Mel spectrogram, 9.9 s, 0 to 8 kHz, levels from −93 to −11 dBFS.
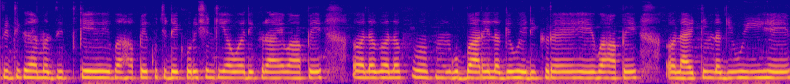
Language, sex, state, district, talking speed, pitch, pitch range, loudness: Hindi, female, Chhattisgarh, Raigarh, 175 wpm, 225 Hz, 220-230 Hz, -22 LUFS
